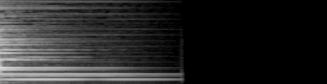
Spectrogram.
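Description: A bell-chime sound effect, the kind played as a notification bell icon is clicked. It is a single ding with several tones ringing together, fading away over about a second and a half.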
